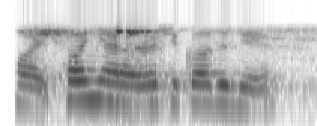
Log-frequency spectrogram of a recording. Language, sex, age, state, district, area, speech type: Manipuri, female, 18-30, Manipur, Tengnoupal, rural, conversation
